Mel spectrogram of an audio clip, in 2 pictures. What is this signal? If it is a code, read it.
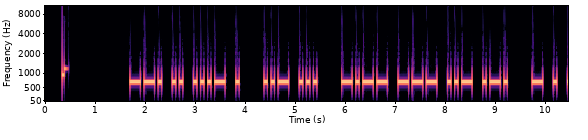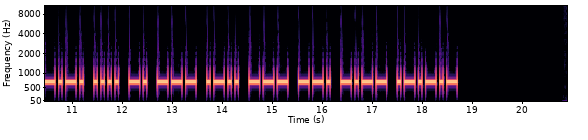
Morse code, heard as a keyed tone, about 17 wpm, 700 Hz. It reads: GIVE US YOUR TECHNOLOGY.
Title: Sentences from Top 1000 Words - Review Part 5 - 17wpm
